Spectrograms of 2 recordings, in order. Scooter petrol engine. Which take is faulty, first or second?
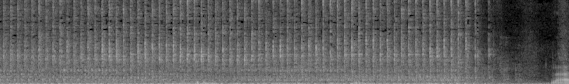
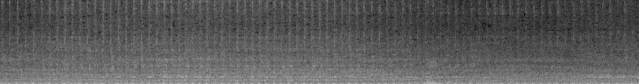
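first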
